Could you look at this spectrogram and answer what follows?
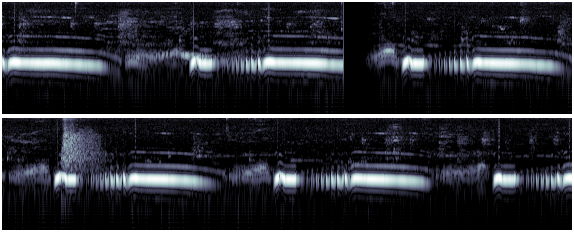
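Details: Very loud, melodious local puter dove song, the kind used as a lure. Each phrase is a quick rolling trill, then a sustained low coo that slowly sinks, repeated steadily with one brief gap.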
